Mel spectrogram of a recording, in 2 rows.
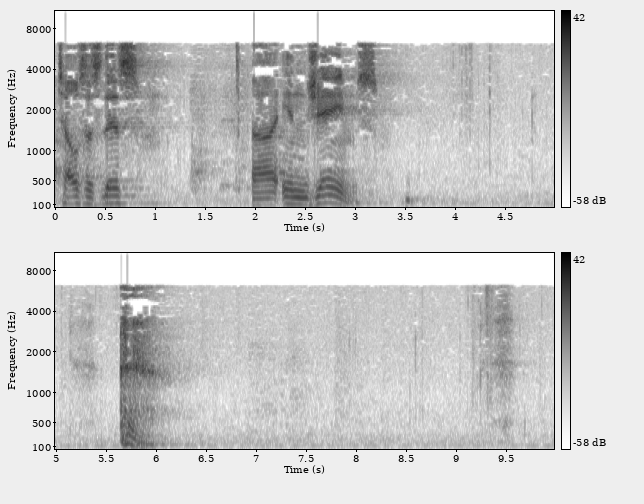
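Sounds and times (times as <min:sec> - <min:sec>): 
speech: 0:00.0 - 0:01.0, 0:02.0 - 0:03.3
quiet hum: 0:00.0 - 0:09.9
throat clearing during a scripture reading: 0:05.6 - 0:06.4.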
